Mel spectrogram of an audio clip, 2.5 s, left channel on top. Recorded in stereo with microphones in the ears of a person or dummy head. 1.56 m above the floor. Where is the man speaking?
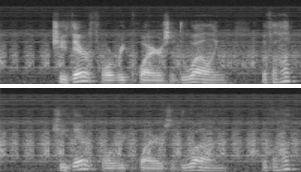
65° left (ahead or behind), 0.7 m.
